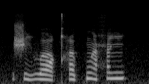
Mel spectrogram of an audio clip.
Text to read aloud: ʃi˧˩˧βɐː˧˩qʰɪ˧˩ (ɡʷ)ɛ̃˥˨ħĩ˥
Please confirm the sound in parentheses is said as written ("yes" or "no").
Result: no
